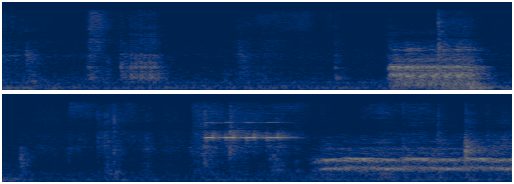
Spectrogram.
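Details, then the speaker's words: Zoll Z Vent transport ventilator powering on: brief clicks, short electronic beeps and a steady tone as it completes a full calibration self-test, including compressor check, in under three seconds; ventilator power-on self-test. "see how fast that took it only took about less than three seconds to to when i turned it on it did a full calibration test it tested if the compressor was good"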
